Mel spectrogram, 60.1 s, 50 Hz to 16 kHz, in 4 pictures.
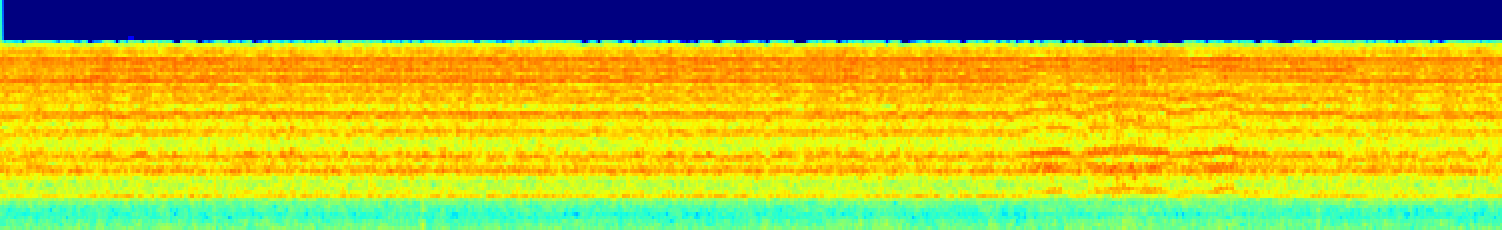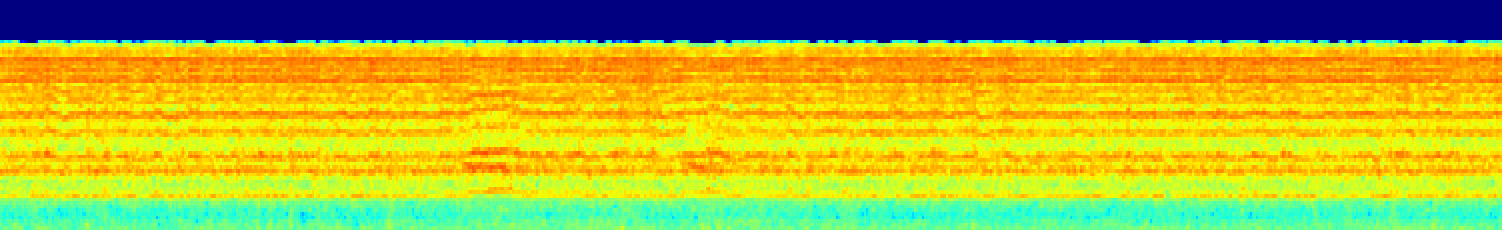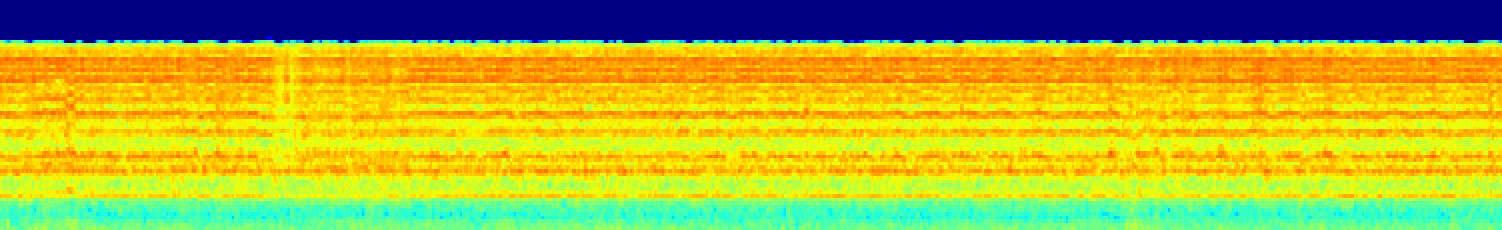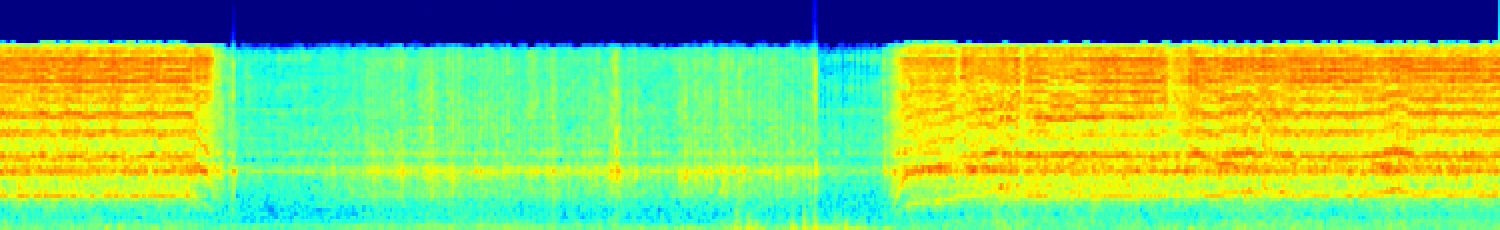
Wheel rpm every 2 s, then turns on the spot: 160, 160, 160, 160, 160, 160, 160, 160, 160, 160, 160, 160, 160, 160, 160, 160, 160, 160, 160, 160, 160, 160, 160, 100, 20, 20, 30, 140, 160, 160.
46-52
